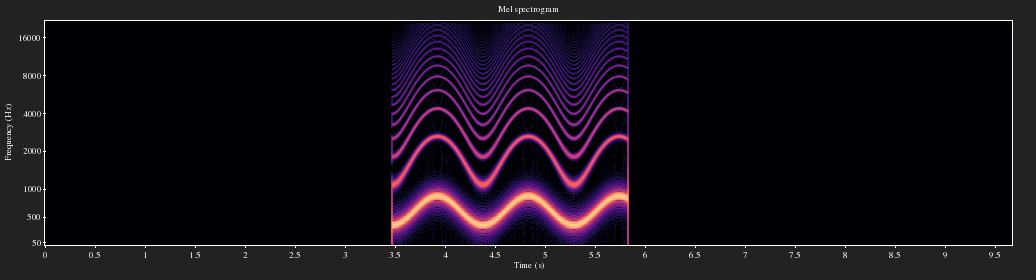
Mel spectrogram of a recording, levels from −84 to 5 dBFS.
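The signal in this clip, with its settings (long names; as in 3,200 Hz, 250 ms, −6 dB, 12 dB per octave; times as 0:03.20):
siren wail 362–879 Hz 1.1 per second triangle −3.5 dBFS 2.36 s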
